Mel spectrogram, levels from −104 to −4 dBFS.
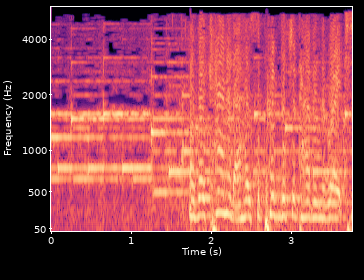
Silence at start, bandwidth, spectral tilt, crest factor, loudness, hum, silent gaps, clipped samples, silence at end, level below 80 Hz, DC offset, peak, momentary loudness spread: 0 s; 6 kHz; -7.5 dB/octave; 10 dB; -9 LUFS; none; none; 0.1%; 0 s; -22 dBFS; under 0.1%; 0 dBFS; 3 LU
